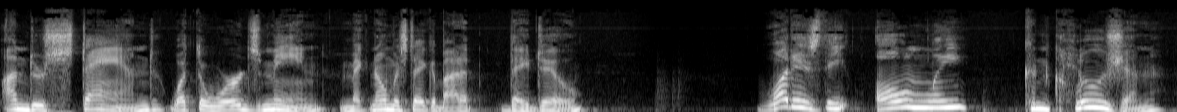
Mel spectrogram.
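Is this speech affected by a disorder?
No.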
